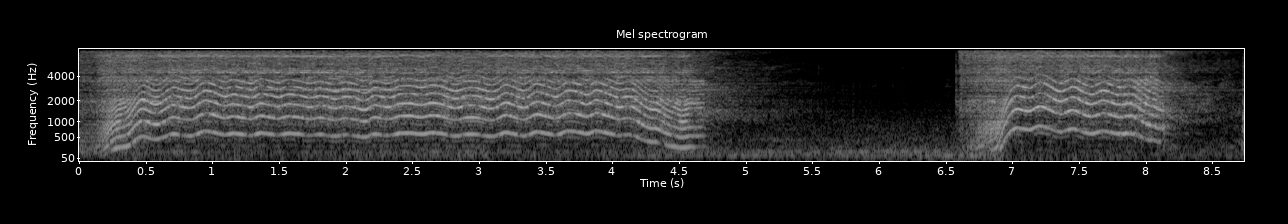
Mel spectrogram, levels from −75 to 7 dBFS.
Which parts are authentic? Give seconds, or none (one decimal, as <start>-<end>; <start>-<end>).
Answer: 0.0-7.8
